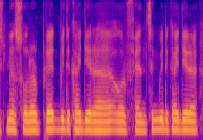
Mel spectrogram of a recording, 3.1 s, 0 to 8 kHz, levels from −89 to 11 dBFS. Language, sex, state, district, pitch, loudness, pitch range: Hindi, male, Arunachal Pradesh, Longding, 145 Hz, -14 LUFS, 145-150 Hz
